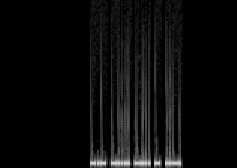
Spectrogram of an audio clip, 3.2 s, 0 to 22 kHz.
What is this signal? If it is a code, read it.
Morse code, heard as a keyed tone, about 51 wpm, 700 Hz. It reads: K6BTF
